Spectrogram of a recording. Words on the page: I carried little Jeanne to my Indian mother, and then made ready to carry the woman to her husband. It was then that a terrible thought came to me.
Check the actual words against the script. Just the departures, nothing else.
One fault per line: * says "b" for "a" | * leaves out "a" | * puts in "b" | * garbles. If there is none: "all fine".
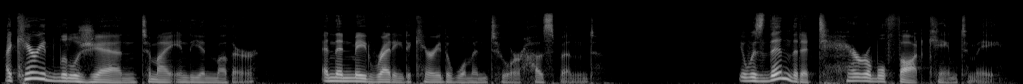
all fine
